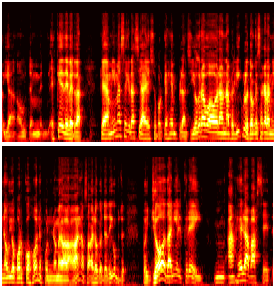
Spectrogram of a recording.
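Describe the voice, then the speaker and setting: A man's voice: mid-range voice, a bit bright. Camp, sarcastic man. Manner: camp, sarcastic, quick jokes. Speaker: YouTube commentator. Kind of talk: casual comedic commentary.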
